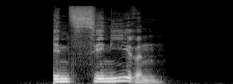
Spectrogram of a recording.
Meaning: 1. to stage, to perform (a dramatic work) 2. to stage, to perpetrate (a hoax or deception)
- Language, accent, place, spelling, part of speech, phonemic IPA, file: German, Germany, Berlin, inszenieren, verb, /ɪnst͡seˈniːʁən/, De-inszenieren.ogg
